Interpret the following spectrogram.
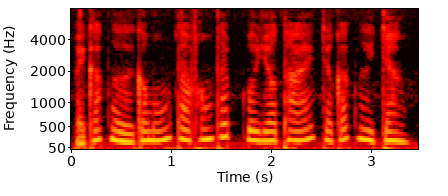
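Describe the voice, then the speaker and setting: A woman reading the part of a stern male Roman governor in a Scripture reading, measured and questioning. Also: mid-range voice, steady tone, mellow, no room sound, voice pushed up, lightly acted.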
